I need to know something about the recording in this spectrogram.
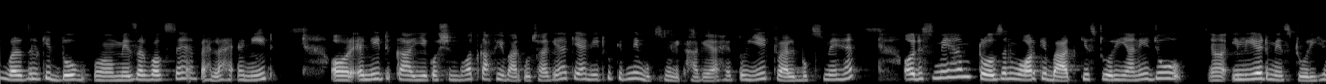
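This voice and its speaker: A woman with an Indian accent giving an exam-prep lecture, explaining patiently and checking in with her students often. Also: fairly high pitch. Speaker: teacher. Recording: muffled lo-fi sound.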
